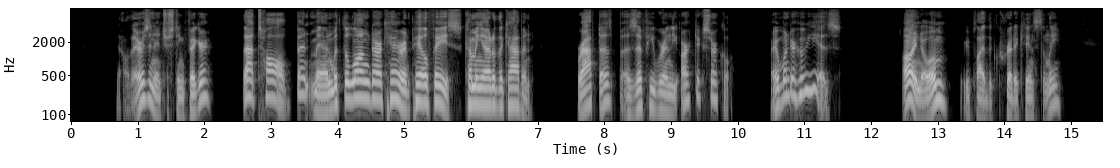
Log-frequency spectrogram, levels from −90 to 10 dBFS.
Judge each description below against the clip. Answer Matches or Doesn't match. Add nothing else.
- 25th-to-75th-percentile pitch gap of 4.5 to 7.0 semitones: Matches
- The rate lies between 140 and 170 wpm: Doesn't match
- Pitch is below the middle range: Doesn't match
